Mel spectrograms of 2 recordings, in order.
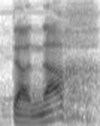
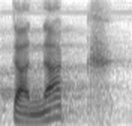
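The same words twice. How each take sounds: First: The final consonant is a soft, breathy kh. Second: The final consonant is a hard k stop. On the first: The speaker calls it right. "on l'exprime d'une manière douce" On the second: The speaker calls it wrong. "On ne dit pas Tanakh"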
